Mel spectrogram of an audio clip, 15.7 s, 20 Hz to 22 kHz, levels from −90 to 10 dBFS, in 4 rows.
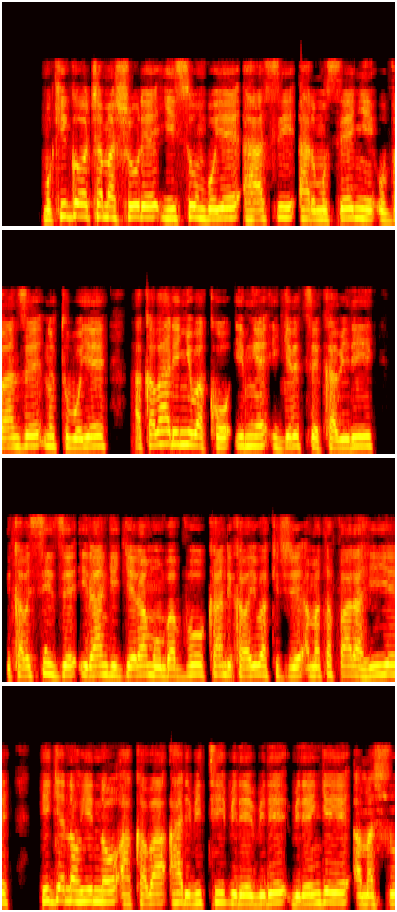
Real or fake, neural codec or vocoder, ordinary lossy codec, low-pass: real; none; AAC, 32 kbps; 7.2 kHz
